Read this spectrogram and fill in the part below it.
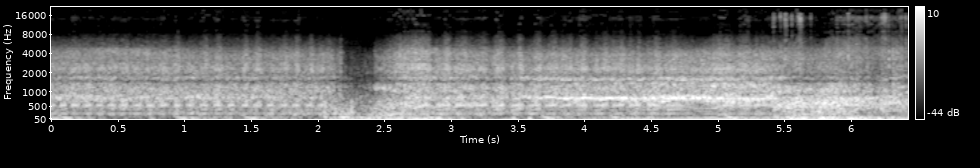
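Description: Tires screech and skid as the Shelby 1000 drifts in Forza Horizon 4, a sustained loud squeal over a roaring, revving engine, with a brief dip before the engine surges again.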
